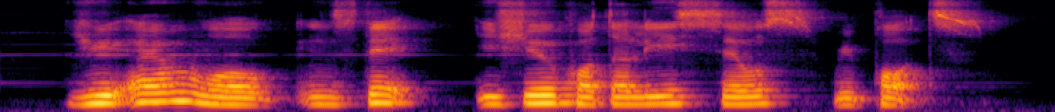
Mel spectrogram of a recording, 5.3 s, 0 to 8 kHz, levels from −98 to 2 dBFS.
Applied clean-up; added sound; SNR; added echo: neural mask model DeepFilterNet 3.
